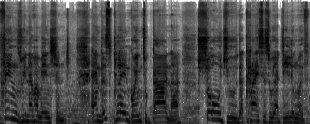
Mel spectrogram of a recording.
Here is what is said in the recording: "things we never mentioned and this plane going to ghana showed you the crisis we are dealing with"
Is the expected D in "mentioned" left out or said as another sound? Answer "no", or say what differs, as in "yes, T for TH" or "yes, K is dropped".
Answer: no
